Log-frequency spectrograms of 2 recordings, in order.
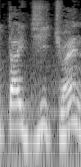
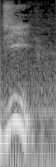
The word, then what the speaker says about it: Tai Ji Chuan: Então, assim você tem uma pronúncia um pouco melhor. Você vê que o Tai Ji Chuan é Ji. Ji, supremo. Né? Não é Chi de energia.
